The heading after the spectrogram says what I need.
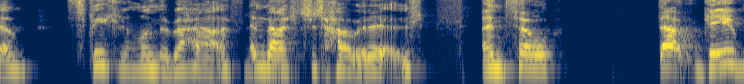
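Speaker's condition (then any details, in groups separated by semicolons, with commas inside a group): Cerebral palsy; spasticity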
